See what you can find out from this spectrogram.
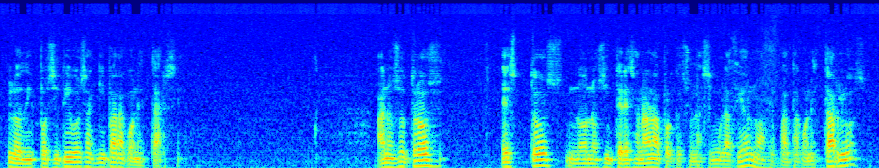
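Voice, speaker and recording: Low-voiced man explaining software setup. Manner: explanatory, with frequent "¿vale?" and "¿no?" check-ins and self-corrections. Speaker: astronomy equipment instructor. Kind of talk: screen-recorded software tutorial.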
